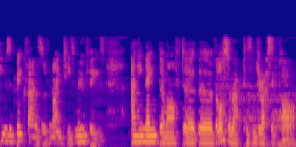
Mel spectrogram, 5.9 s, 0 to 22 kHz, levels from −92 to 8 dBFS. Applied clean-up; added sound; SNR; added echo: classical method WPE with log-MMSE.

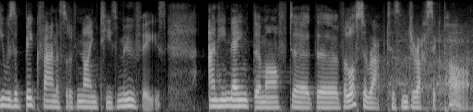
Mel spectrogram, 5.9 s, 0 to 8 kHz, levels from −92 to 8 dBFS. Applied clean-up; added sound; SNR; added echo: none; none; none; none.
